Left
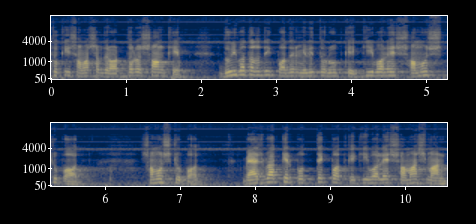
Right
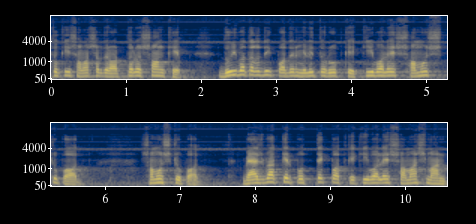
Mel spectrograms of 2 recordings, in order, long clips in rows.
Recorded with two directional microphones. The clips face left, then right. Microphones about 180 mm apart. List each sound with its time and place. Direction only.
0.0 s a man's voice: 35° right (ahead or behind)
